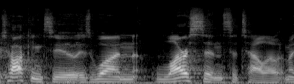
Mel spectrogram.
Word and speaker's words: Sotelo: They never pronounce it correctly. Yeah. Well, that's because they're racist. Yeah, exactly. clearly. It's pretty easy, Sotelo.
